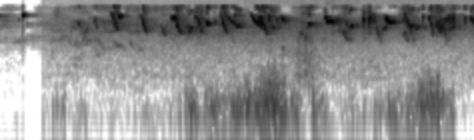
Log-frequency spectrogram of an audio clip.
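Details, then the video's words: Saffron finch singing free in nature: a run of short high chirped and downslurred notes, loosely spaced, over low rumbling background noise. "Canário da terra livre na natureza"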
